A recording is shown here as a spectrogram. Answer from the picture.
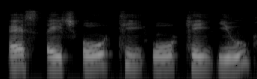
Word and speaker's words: Shotoku: want to name Prince shotoku s h o t o KU and shotoku is the is the the right pronunciation in Japanese and it's come from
